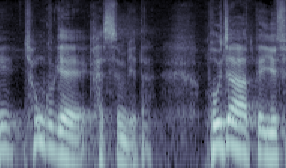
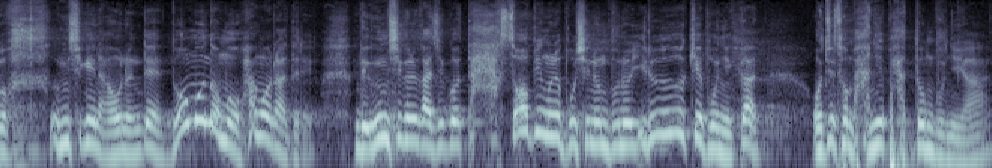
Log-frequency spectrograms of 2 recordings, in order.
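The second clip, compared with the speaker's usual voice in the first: ordinary talk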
